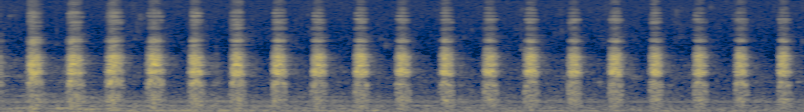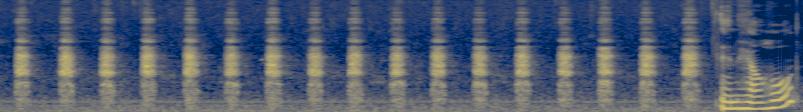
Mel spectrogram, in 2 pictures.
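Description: Deep, regular breaths in and out during a vinyasa yoga flow, about two dozen evenly spaced rhythmic cycles, close and clear, ending with a spoken cue.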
